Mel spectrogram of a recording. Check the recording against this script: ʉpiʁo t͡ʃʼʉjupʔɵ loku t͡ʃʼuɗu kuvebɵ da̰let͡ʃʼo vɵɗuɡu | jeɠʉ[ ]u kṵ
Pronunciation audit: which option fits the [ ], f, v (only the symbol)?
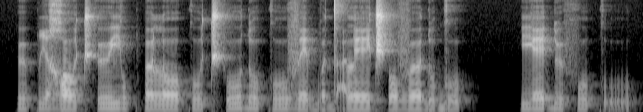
f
